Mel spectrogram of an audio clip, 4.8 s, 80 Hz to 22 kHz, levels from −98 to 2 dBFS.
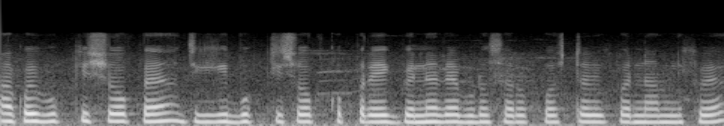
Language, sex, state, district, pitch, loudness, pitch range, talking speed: Rajasthani, male, Rajasthan, Nagaur, 215 Hz, -15 LUFS, 210-225 Hz, 270 wpm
